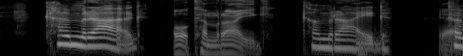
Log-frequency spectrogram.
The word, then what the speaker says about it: Cymraeg: Cymraeg Cymraeg, or Cymraeg. Cymraeg, Yeah, well, Cymraeg or Cymraeg.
